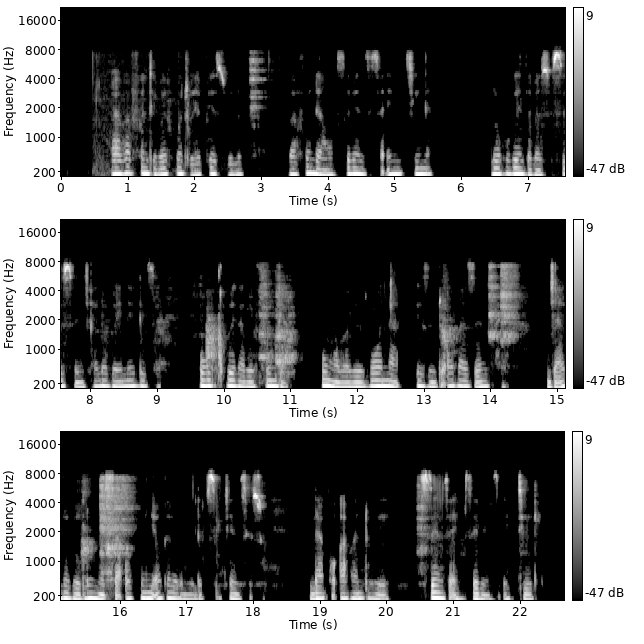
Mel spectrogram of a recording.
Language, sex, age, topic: North Ndebele, female, 25-35, education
